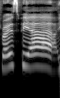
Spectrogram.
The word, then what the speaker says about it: Robespierre: For this was the era of Maximilien François-Marie Isidore, I don't know if that's how you say it, de Robespierre. – Yes, Robespierre.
